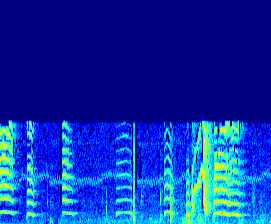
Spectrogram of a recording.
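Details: Newton and Twinkie, two Rat Terriers, wrestling at home; brisk repeated squeaks about four per second, one sharp rising yelp near the middle, then more clipped squeals.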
